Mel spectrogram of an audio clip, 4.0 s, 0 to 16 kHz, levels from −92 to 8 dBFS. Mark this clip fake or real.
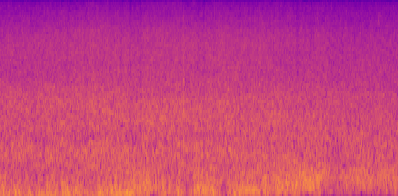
real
